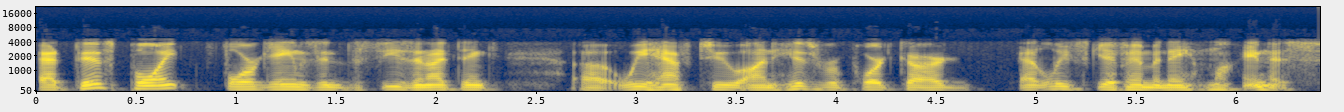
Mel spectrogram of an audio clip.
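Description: Male interviewer, slightly deep, conversational sports talk, dry and band-limited like a telephone. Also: normal speed, dry recording. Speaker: podcast host. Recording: dry, phone-like narrow band.

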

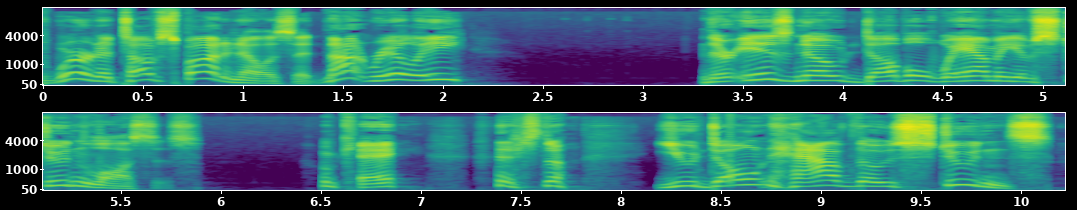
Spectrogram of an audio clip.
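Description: An American man works as a talk radio host, speaking in an emphatic, conversational monologue. His voice sits slightly high and moves very freely up and down as he makes his points. The sound is dry and close, like a studio broadcast microphone. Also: no echo. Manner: emphatic, argumentative, rhetorical check-ins like "okay?". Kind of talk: opinionated news commentary, conversational monologue.

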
